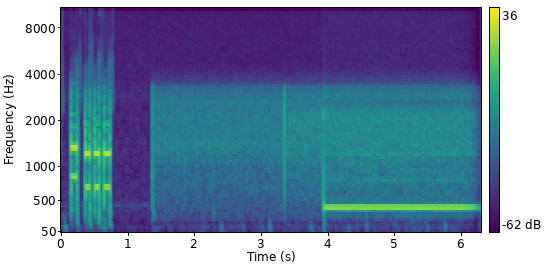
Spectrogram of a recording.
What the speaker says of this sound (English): when I dialed 281-8111, I was very happy to get this.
